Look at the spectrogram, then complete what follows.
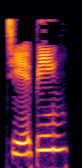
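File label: "结冰", Mandarin Chinese; hsk; chinese flashcards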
